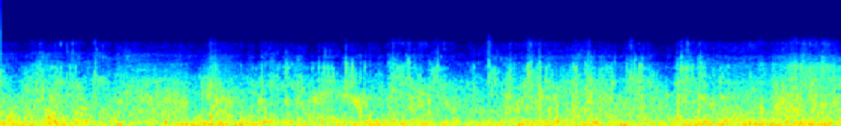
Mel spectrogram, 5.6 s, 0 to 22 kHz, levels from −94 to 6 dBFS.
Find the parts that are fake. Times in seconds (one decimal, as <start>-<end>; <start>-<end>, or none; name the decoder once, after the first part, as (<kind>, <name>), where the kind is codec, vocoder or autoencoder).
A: 0.7-1.6 (autoencoder, DAC-VAE); 4.9-5.6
